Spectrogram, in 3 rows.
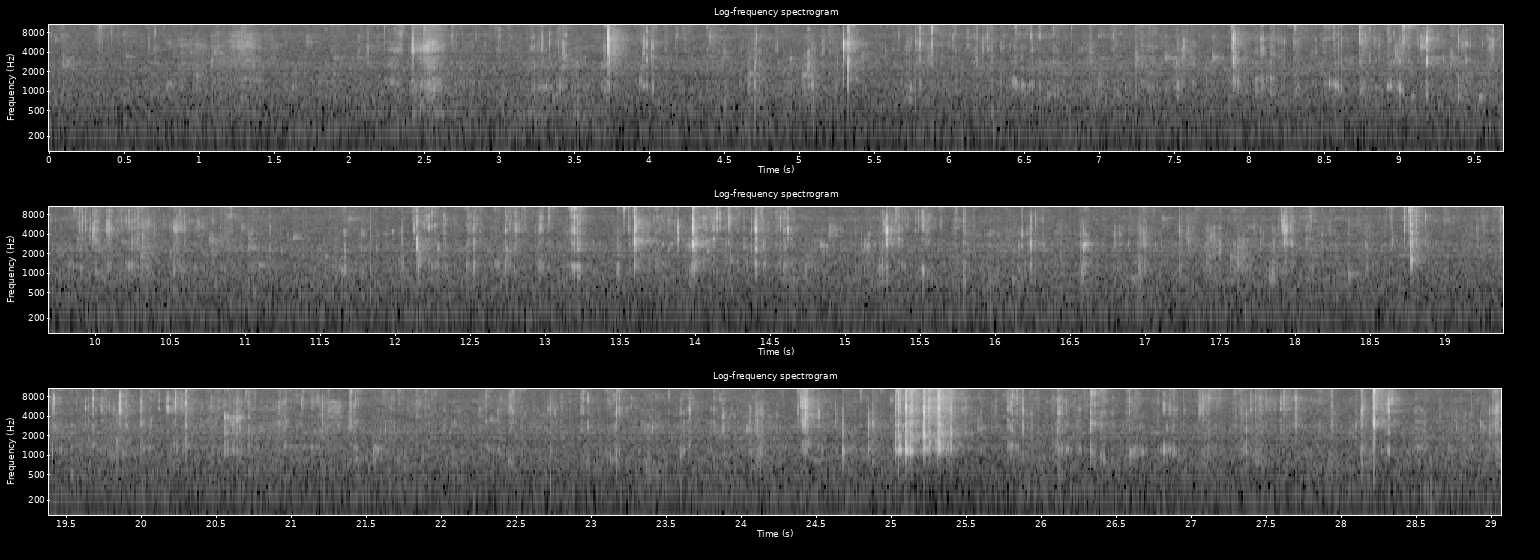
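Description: Close-miked chewing and mouth sounds of a person eating spicy snails and picking the meat out of the shells by hand, with many short, scattered clicks. One louder burst about 25 seconds in.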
